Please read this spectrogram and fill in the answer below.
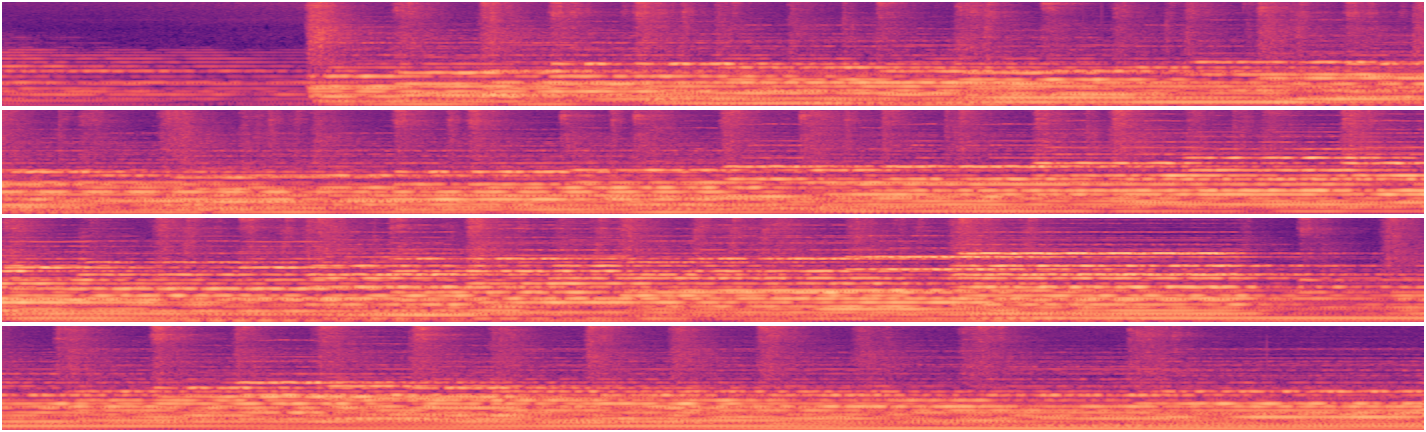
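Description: Home organ playing a sampled Domkerk Utrecht pipe organ: a hymn arrangement in sustained full chords with a deep pedal bass. The sound thins out briefly about a second in, then the full chords resume.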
